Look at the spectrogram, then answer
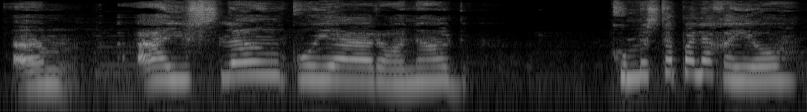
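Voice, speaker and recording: An actress with a Filipino accent playing a reserved, slightly awkward younger sister in restrained radio drama dialogue. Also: female voice, high voice, lively intonation, slow, a little mellow. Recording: faint music under dialogue. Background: faint music.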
